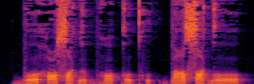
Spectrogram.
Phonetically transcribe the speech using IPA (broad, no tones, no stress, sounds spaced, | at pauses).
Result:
b o h ɔ sˤ ə ɡ ɵ bʱ ɔ k o kʷʰ ɘ kʷ b a sˤ ə ɡ o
